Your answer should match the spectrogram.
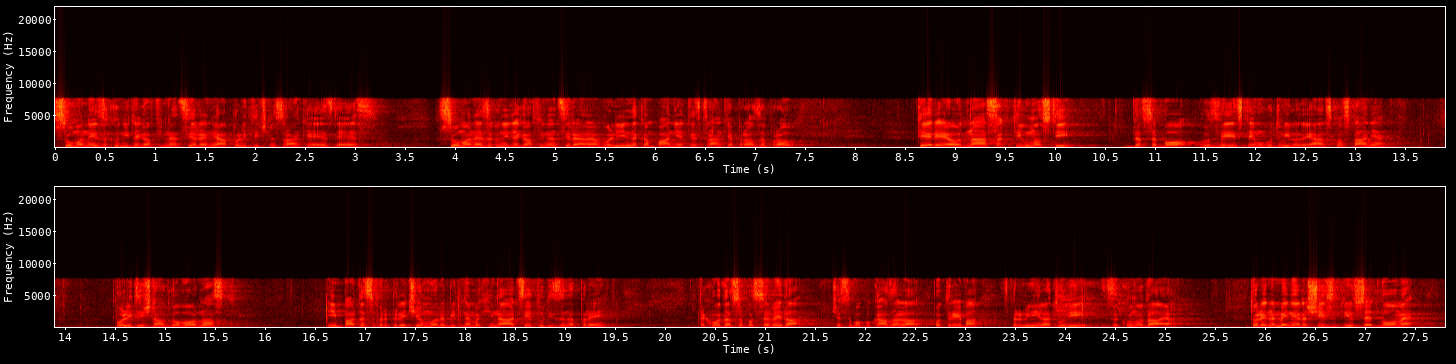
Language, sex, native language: Slovenian, male, Slovenian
